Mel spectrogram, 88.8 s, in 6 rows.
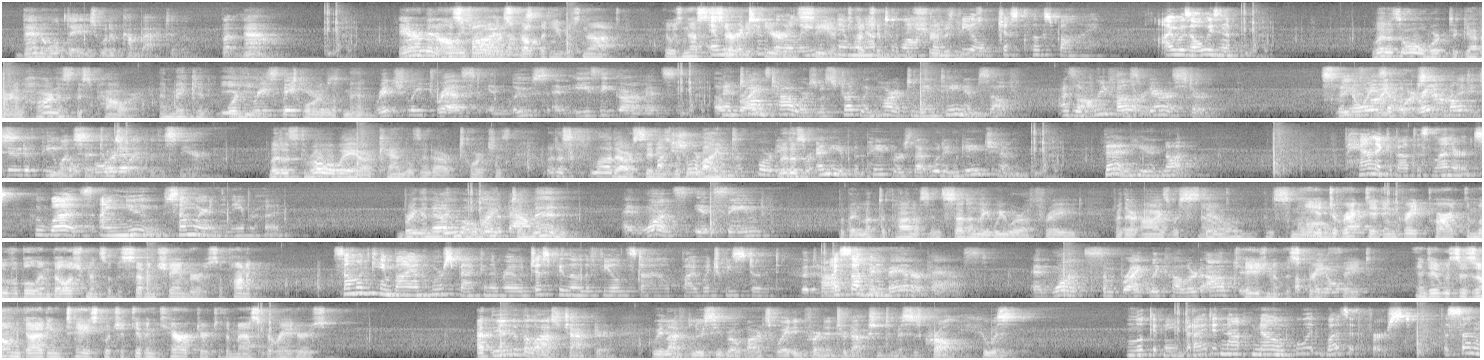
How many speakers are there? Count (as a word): six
